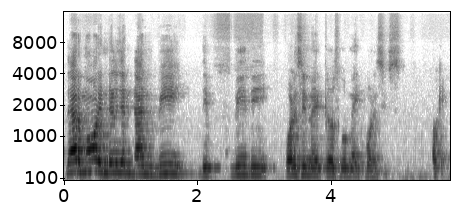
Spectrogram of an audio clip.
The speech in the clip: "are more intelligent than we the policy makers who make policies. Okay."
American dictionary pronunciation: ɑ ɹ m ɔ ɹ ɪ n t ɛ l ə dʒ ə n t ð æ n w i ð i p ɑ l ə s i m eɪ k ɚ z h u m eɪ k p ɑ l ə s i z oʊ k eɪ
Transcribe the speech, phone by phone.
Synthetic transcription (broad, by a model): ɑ ɹ m ɔ ɹ ɪ n t ɛ l ə dʒ ə n t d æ n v i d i p ɑ l ə s i m eɪ k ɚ s h u m eɪ k p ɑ l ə s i s oʊ k eɪ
